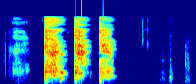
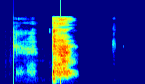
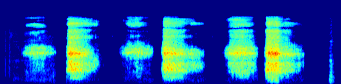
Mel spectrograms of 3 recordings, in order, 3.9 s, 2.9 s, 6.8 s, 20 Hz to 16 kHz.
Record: {
  "three_cough_length": "3.9 s",
  "three_cough_amplitude": 32767,
  "three_cough_signal_mean_std_ratio": 0.37,
  "cough_length": "2.9 s",
  "cough_amplitude": 30399,
  "cough_signal_mean_std_ratio": 0.29,
  "exhalation_length": "6.8 s",
  "exhalation_amplitude": 10971,
  "exhalation_signal_mean_std_ratio": 0.42,
  "survey_phase": "alpha (2021-03-01 to 2021-08-12)",
  "age": "18-44",
  "gender": "Female",
  "wearing_mask": "No",
  "symptom_cough_any": true,
  "symptom_shortness_of_breath": true,
  "symptom_fatigue": true,
  "symptom_headache": true,
  "symptom_change_to_sense_of_smell_or_taste": true,
  "symptom_loss_of_taste": true,
  "symptom_onset": "3 days",
  "smoker_status": "Current smoker (11 or more cigarettes per day)",
  "respiratory_condition_asthma": false,
  "respiratory_condition_other": false,
  "recruitment_source": "Test and Trace",
  "submission_delay": "2 days",
  "covid_test_result": "Positive",
  "covid_test_method": "RT-qPCR",
  "covid_ct_value": 16.0,
  "covid_ct_gene": "N gene",
  "covid_ct_mean": 16.9,
  "covid_viral_load": "2900000 copies/ml",
  "covid_viral_load_category": "High viral load (>1M copies/ml)"
}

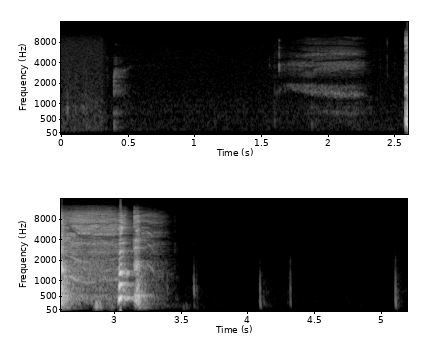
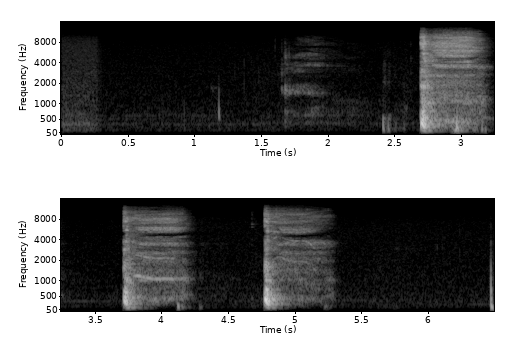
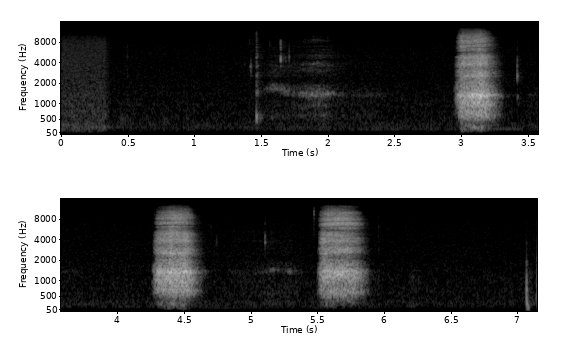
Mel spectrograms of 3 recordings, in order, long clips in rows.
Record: {
  "cough_length": "5.2 s",
  "cough_amplitude": 26027,
  "cough_signal_mean_std_ratio": 0.2,
  "three_cough_length": "6.5 s",
  "three_cough_amplitude": 20014,
  "three_cough_signal_mean_std_ratio": 0.24,
  "exhalation_length": "7.2 s",
  "exhalation_amplitude": 9895,
  "exhalation_signal_mean_std_ratio": 0.28,
  "survey_phase": "beta (2021-08-13 to 2022-03-07)",
  "age": "18-44",
  "gender": "Female",
  "wearing_mask": "No",
  "symptom_cough_any": true,
  "symptom_runny_or_blocked_nose": true,
  "symptom_shortness_of_breath": true,
  "symptom_sore_throat": true,
  "symptom_fever_high_temperature": true,
  "symptom_onset": "2 days",
  "smoker_status": "Never smoked",
  "respiratory_condition_asthma": true,
  "respiratory_condition_other": false,
  "recruitment_source": "Test and Trace",
  "submission_delay": "2 days",
  "covid_test_result": "Positive",
  "covid_test_method": "RT-qPCR",
  "covid_ct_value": 25.0,
  "covid_ct_gene": "N gene"
}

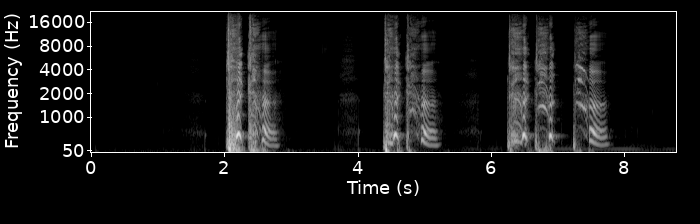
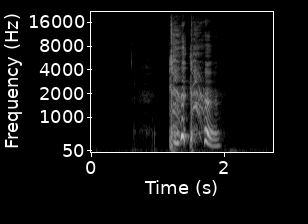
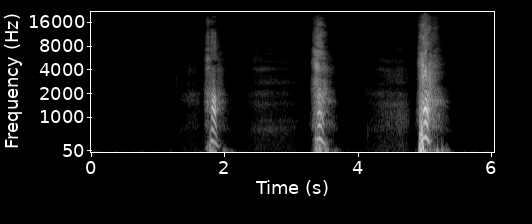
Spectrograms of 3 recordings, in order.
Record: {
  "three_cough_length": "8.8 s",
  "three_cough_amplitude": 32768,
  "three_cough_signal_mean_std_ratio": 0.31,
  "cough_length": "2.7 s",
  "cough_amplitude": 17944,
  "cough_signal_mean_std_ratio": 0.32,
  "exhalation_length": "6.1 s",
  "exhalation_amplitude": 32768,
  "exhalation_signal_mean_std_ratio": 0.2,
  "survey_phase": "beta (2021-08-13 to 2022-03-07)",
  "age": "18-44",
  "gender": "Female",
  "wearing_mask": "No",
  "symptom_cough_any": true,
  "symptom_runny_or_blocked_nose": true,
  "symptom_sore_throat": true,
  "symptom_fatigue": true,
  "symptom_fever_high_temperature": true,
  "symptom_headache": true,
  "smoker_status": "Never smoked",
  "respiratory_condition_asthma": false,
  "respiratory_condition_other": false,
  "recruitment_source": "Test and Trace",
  "submission_delay": "1 day",
  "covid_test_result": "Positive",
  "covid_test_method": "LAMP"
}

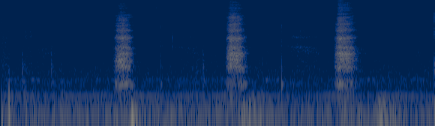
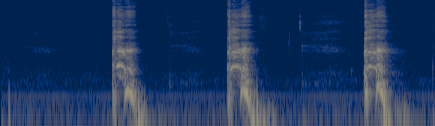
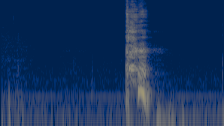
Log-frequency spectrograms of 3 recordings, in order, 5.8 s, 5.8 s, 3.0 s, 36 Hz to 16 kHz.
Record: {
  "exhalation_length": "5.8 s",
  "exhalation_amplitude": 498,
  "exhalation_signal_mean_std_ratio": 0.56,
  "three_cough_length": "5.8 s",
  "three_cough_amplitude": 4510,
  "three_cough_signal_mean_std_ratio": 0.4,
  "cough_length": "3.0 s",
  "cough_amplitude": 2754,
  "cough_signal_mean_std_ratio": 0.31,
  "survey_phase": "beta (2021-08-13 to 2022-03-07)",
  "age": "45-64",
  "gender": "Male",
  "wearing_mask": "No",
  "symptom_none": true,
  "smoker_status": "Never smoked",
  "respiratory_condition_asthma": true,
  "respiratory_condition_other": false,
  "recruitment_source": "REACT",
  "submission_delay": "0 days",
  "covid_test_result": "Negative",
  "covid_test_method": "RT-qPCR"
}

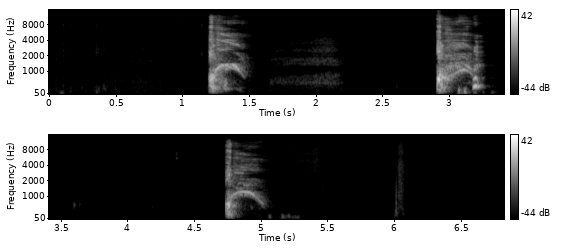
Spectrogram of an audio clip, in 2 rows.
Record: {
  "three_cough_length": "6.8 s",
  "three_cough_amplitude": 32768,
  "three_cough_signal_mean_std_ratio": 0.23,
  "survey_phase": "beta (2021-08-13 to 2022-03-07)",
  "age": "45-64",
  "gender": "Female",
  "wearing_mask": "No",
  "symptom_cough_any": true,
  "symptom_runny_or_blocked_nose": true,
  "symptom_fatigue": true,
  "symptom_fever_high_temperature": true,
  "symptom_headache": true,
  "symptom_change_to_sense_of_smell_or_taste": true,
  "symptom_onset": "4 days",
  "smoker_status": "Never smoked",
  "respiratory_condition_asthma": false,
  "respiratory_condition_other": false,
  "recruitment_source": "Test and Trace",
  "submission_delay": "2 days",
  "covid_test_result": "Positive",
  "covid_test_method": "RT-qPCR",
  "covid_ct_value": 15.4,
  "covid_ct_gene": "ORF1ab gene",
  "covid_ct_mean": 15.7,
  "covid_viral_load": "7200000 copies/ml",
  "covid_viral_load_category": "High viral load (>1M copies/ml)"
}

